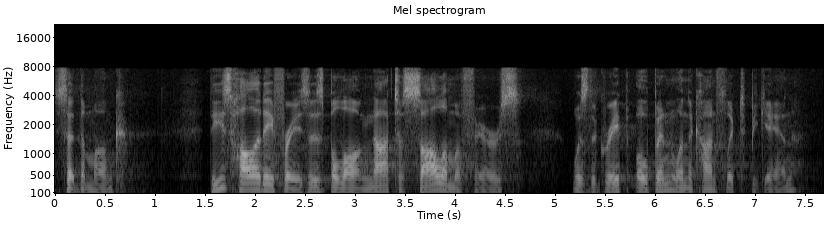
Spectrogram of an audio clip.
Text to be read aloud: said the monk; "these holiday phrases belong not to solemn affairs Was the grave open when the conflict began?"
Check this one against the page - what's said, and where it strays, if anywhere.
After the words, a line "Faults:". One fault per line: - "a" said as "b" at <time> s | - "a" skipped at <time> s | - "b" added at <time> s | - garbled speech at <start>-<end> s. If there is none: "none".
said the monk; "these holiday phrases belong not to solemn affairs Was the grape open when the conflict began?"
Faults:
- "grave" said as "grape" at 5.4 s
